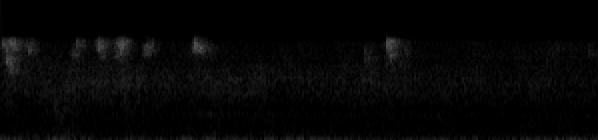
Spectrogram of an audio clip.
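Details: House sparrow chicks in a feeder mounted on a window, giving faint, short high chirps in loose clusters, about a dozen notes over four seconds, against a steady low background hum.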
